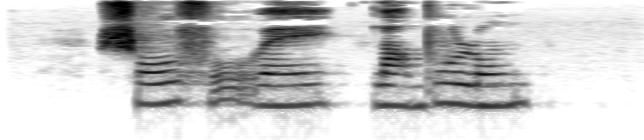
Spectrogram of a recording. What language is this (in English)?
Chinese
